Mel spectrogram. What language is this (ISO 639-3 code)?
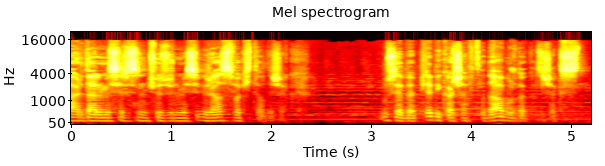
tur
